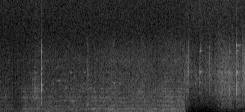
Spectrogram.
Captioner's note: handle cranking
